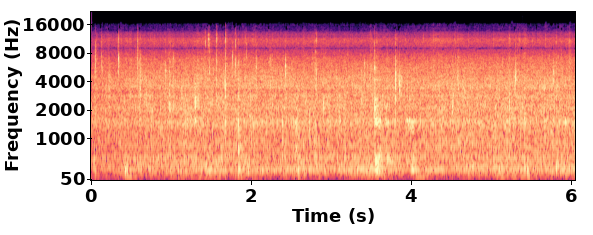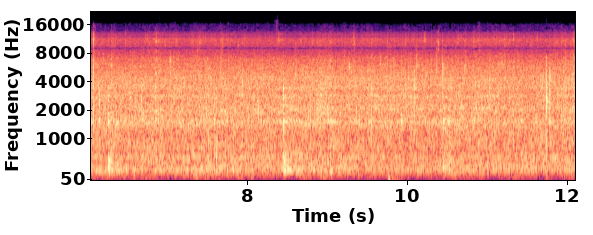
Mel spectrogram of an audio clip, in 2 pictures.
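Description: Lightly battered chicken pieces frying in hot oil in a frying pan crackle and sizzle steadily up close, a dense continuous spatter with scattered sharp pops throughout.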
